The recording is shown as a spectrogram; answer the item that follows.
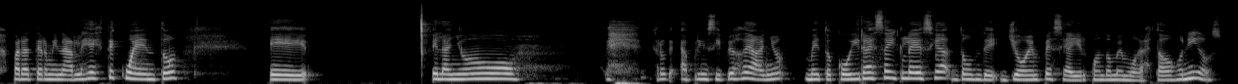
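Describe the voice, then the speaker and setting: A woman's voice: fairly high pitch, warm tone. A woman from Latin America telling a casual, emotional personal testimony, full of restarts and asides. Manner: emotional, storytelling, many restarts and "o sea". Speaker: testimony speaker.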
